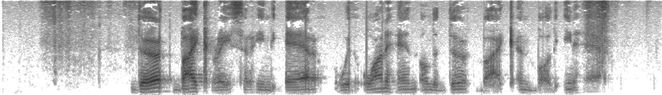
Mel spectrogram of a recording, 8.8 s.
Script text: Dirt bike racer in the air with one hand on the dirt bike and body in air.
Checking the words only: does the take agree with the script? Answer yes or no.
yes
